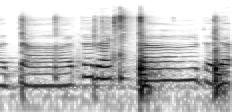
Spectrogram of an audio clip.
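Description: A man singing a slow melody without words, in held, steady notes, each note cut off by a short, sharp syllable.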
